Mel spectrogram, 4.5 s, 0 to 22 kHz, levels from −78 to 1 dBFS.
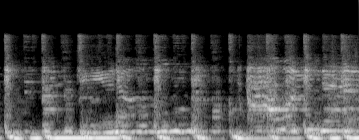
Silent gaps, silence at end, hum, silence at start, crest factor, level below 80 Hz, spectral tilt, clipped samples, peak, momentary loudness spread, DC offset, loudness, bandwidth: none; 0 s; none; 0 s; 12 dB; -14 dBFS; -6.5 dB/octave; under 0.1%; 0 dBFS; 6 LU; under 0.1%; -15 LUFS; 8.2 kHz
